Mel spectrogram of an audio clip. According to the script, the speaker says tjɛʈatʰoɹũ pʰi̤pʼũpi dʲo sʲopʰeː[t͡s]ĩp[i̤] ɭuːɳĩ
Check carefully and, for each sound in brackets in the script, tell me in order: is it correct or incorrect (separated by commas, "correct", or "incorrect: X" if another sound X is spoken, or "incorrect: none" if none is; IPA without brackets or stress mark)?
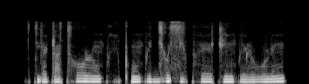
incorrect: t͡ʃ, incorrect: i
